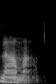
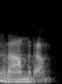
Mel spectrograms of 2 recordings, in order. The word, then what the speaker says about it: Rama: It's Rama. Sanskrit. It's not Ram Ram. Hare Krishna, Krishna Krishna, Hare Hare, Hare Rama, Rama Rama, Hare. Because Sanskrit's syllable. In Hindi, you call it Ram.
